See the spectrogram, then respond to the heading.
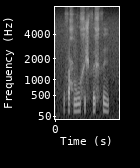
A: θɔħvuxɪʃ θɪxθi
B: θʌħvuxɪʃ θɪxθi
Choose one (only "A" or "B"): B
